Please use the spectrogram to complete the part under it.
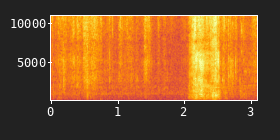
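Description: A backpack zipper on the large back pocket of a survival pack, fitted with rain hoods, is pulled open in a short close rasping run after a few faint handling sounds.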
